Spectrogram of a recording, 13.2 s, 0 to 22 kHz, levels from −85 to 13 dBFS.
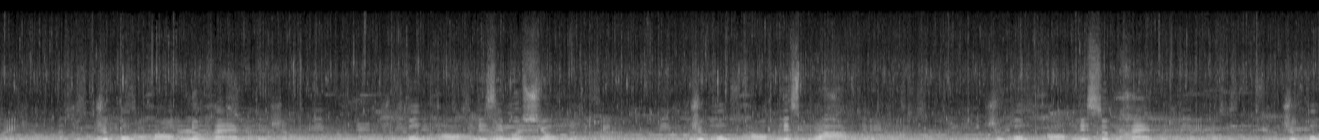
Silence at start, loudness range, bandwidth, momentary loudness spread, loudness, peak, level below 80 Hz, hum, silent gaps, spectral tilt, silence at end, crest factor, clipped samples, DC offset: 0 s; 2 LU; 19 kHz; 9 LU; -19 LUFS; -2 dBFS; -44 dBFS; none; none; -6.5 dB/octave; 0 s; 16 dB; under 0.1%; under 0.1%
